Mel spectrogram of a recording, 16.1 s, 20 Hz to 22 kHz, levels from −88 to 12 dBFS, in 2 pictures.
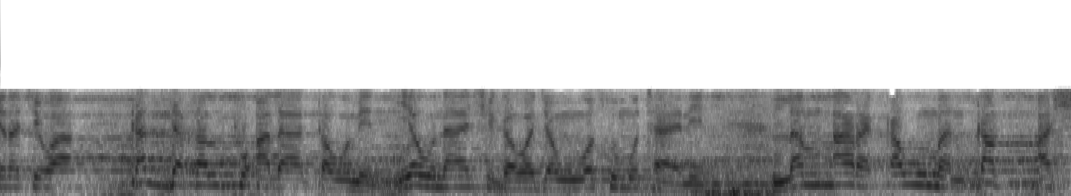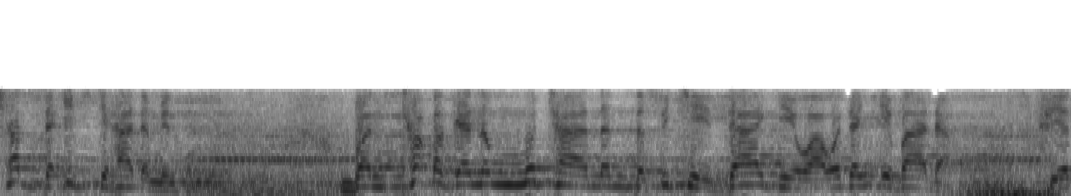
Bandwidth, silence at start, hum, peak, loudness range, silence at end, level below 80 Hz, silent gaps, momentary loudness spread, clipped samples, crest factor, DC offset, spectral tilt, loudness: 4 kHz; 0 s; none; 0 dBFS; 1 LU; 0 s; -22 dBFS; none; 4 LU; under 0.1%; 10 dB; under 0.1%; -10 dB/octave; -9 LUFS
